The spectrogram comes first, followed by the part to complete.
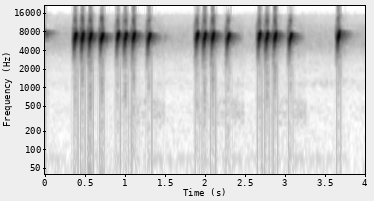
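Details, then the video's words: Siri-siri, an energetic songbird singing, recorded as a tutor track for training cage songbirds: bursts of sharp, very high chipping notes in quick runs of three to six, separated by brief pauses. "Masteran burung siri-siri GACOR"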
